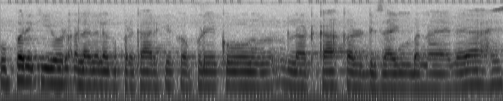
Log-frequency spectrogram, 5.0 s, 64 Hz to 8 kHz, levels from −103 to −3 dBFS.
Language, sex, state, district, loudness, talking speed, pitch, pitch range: Hindi, male, Bihar, Jamui, -20 LUFS, 180 wpm, 130 Hz, 130-140 Hz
